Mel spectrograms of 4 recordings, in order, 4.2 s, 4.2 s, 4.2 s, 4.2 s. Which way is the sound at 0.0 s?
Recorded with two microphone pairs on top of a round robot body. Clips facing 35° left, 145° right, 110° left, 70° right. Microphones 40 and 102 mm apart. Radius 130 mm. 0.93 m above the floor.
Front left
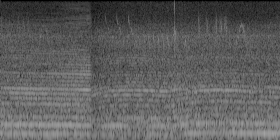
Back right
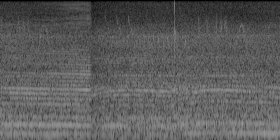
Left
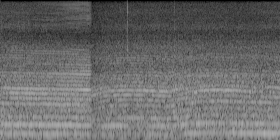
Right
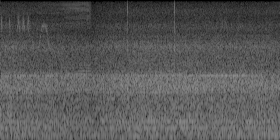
120° left.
